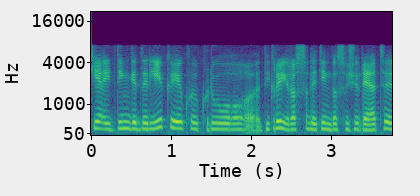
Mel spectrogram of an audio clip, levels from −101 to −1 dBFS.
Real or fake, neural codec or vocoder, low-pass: fake; codec, 16 kHz, 0.8 kbps, ZipCodec; 7.2 kHz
